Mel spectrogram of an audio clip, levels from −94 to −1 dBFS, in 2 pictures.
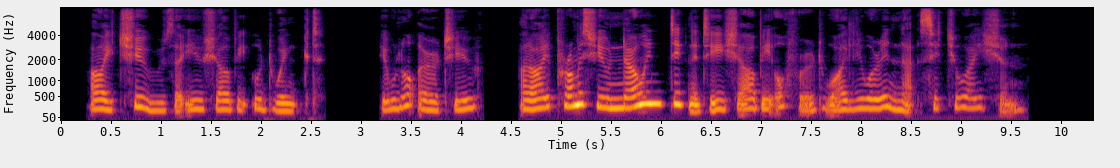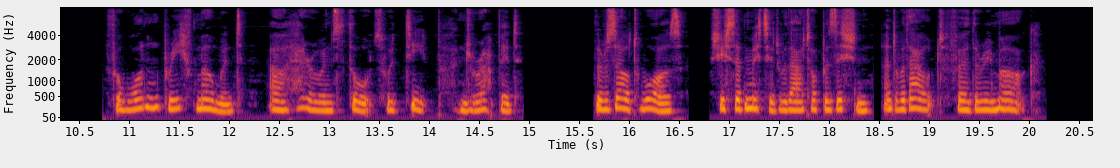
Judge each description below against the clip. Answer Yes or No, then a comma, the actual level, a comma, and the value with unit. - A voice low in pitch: No, high, 200 Hz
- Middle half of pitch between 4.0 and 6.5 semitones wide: No, average, 3.3 semitones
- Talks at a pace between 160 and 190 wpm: No, average, 140 wpm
